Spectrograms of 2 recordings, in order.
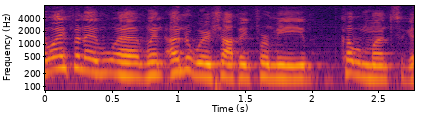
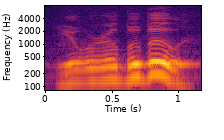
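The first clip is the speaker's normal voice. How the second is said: low, louder cartoon bear punchline; Yogi Bear voice; 4 semitones lower, 8 dB louder than usual. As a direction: deliver the insult as Yogi. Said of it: "in cartoon voices".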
